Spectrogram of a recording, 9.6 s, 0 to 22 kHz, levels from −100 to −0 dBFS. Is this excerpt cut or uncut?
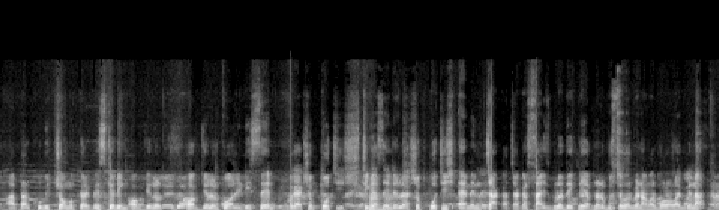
cut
